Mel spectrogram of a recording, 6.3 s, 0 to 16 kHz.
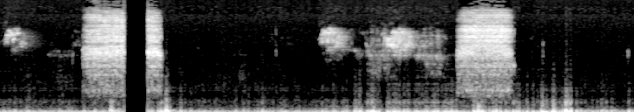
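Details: Barn owl at a webcam nest, Cabañeros National Park, Castilla-La Mancha, Spain, 2023 breeding season, raising young; two loud harsh hisses separated by softer breathy wheezes, with a short gap of silence after the first.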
